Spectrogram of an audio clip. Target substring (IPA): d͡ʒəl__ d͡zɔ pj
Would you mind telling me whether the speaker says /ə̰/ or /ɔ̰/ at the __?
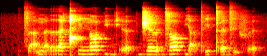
ə̰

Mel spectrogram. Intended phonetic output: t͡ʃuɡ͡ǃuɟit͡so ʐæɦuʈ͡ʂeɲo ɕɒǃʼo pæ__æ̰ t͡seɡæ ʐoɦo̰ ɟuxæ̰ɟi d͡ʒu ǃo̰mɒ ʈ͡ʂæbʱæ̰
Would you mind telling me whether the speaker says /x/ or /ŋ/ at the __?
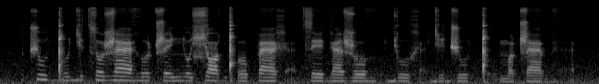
x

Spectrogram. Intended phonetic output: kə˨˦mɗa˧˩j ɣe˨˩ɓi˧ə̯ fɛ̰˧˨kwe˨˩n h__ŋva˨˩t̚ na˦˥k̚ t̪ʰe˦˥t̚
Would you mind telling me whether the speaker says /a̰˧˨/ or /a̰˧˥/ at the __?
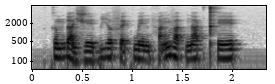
a̰˧˥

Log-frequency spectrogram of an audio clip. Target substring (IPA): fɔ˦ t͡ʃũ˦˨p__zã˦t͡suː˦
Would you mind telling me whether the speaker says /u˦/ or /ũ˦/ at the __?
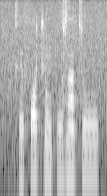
u˦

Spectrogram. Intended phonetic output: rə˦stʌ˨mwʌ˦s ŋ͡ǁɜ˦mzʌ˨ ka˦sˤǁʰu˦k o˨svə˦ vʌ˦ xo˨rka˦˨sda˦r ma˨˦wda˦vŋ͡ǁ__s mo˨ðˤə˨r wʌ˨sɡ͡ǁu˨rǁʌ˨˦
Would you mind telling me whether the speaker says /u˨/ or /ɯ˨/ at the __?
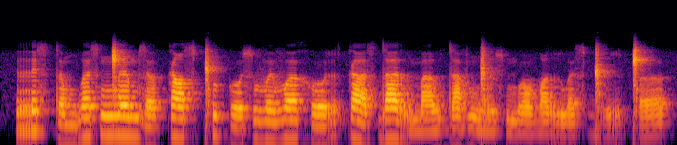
u˨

